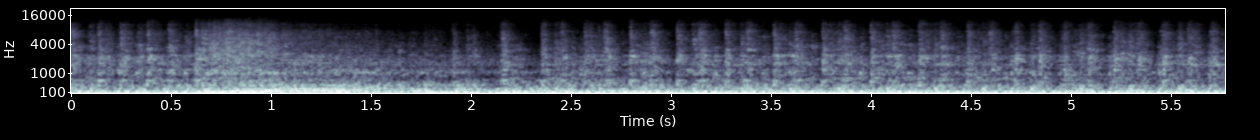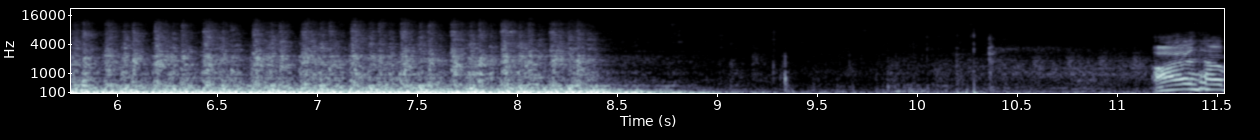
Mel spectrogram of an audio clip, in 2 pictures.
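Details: 1968 Dodge Charger R/T V8 with a newly installed Barry Grant Demon carburetor (replacing a 600 Edelbrock); the idle screws may still need adjusting. It starts, revs strongly, holds a steady lumpy idle, then shuts off cleanly; normal running.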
